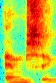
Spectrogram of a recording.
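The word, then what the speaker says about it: M'sing: It's just called ming. It's like m apostrophe s i n g.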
